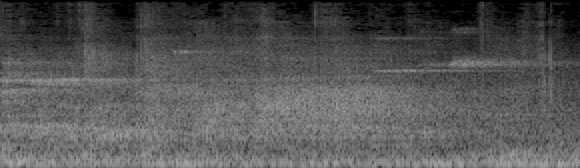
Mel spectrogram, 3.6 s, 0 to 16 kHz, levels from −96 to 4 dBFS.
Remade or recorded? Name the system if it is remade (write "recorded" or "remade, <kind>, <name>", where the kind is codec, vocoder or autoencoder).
recorded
